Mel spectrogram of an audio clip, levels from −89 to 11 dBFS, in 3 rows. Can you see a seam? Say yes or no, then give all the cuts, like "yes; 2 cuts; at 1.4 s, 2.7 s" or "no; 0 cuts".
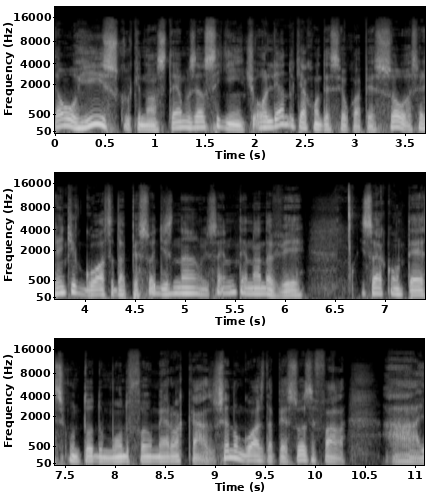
no; 0 cuts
